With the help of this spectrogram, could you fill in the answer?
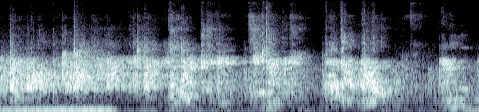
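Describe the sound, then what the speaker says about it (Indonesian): Students in a classroom clap for a group, a short burst of uneven applause from a small group of people, close and fairly loud, with chatter mixed in. "kalau sama, tepuk tangan buat kelompok"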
